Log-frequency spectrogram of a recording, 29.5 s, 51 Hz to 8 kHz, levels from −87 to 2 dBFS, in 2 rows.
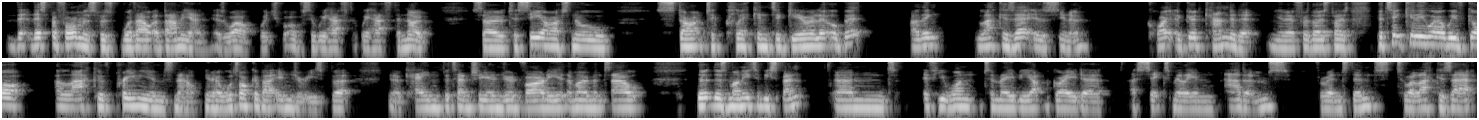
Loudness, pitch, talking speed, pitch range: -24 LUFS, 135 Hz, 185 wpm, 125-150 Hz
